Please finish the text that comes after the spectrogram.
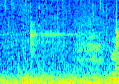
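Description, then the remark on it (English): Soft, steady rain falls in a continuous gentle hiss, fairly quiet and even throughout, with a couple of faint high tones ringing briefly in the background. “I want you to feel the rain gently fall from the sky.”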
